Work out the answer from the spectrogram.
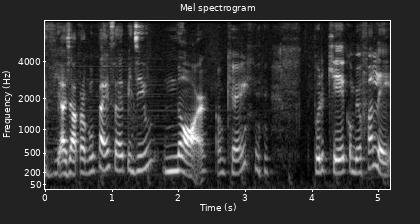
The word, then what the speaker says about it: Knorr: perguntar você vai pedir nor Ok porque como eu falei essa é a regra a gente não pronuncia a letra k quando ela começa né a primeira letra da palavra e ela vem antes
